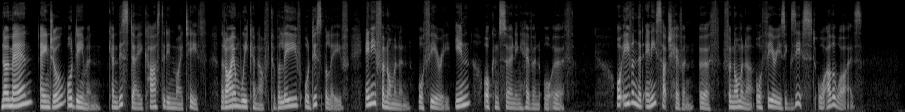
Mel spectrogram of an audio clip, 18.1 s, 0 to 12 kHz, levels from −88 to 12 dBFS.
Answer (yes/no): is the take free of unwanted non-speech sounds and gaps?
yes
